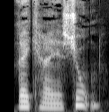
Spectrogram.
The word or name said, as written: rekreation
